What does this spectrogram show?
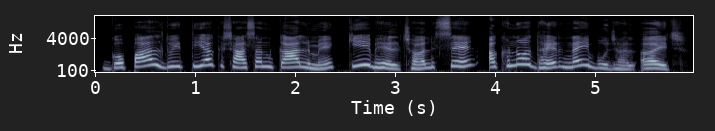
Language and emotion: Maithili, neutral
